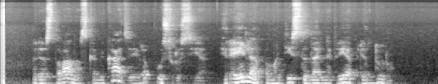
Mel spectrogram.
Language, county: Lithuanian, Vilnius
